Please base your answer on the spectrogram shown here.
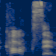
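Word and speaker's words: coxswain: and she was a Coxin, which steers the boat. So, uh, Coxin, I was uh, schooled on that pronunciation, many times.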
